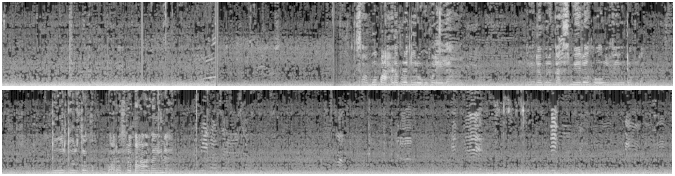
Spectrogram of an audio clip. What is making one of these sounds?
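The engines of a jet airliner in flight roar, heard from inside the cabin.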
